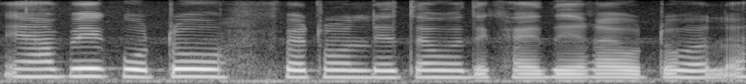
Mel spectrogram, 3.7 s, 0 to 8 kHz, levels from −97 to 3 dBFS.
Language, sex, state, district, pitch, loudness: Hindi, female, Chhattisgarh, Sukma, 245 Hz, -14 LUFS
